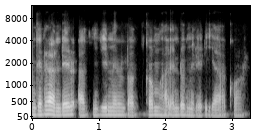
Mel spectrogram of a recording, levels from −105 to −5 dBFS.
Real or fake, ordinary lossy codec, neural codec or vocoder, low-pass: real; Opus, 16 kbps; none; 7.2 kHz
